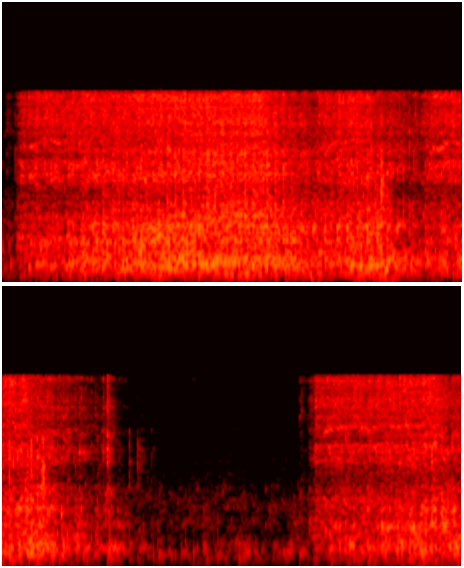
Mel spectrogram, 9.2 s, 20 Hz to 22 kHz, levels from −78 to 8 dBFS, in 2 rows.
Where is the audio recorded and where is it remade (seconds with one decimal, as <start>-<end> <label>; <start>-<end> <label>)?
0.0-2.2 remade; 2.2-3.9 recorded; 3.9-9.2 remade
